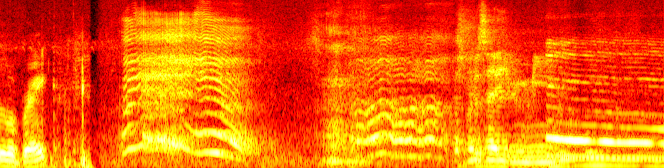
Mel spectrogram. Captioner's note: fussing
